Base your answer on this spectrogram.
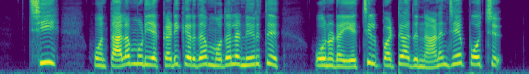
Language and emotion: Tamil, disgusted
